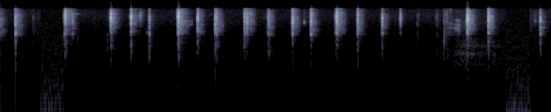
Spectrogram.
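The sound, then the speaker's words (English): Rapid, crisp papery snaps and flicks repeat in quick bursts as a deck of tarot cards is shuffled before a reading, with a couple of soft low thumps and no talking. “Wow, they have me shuffling here.”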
